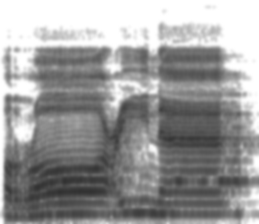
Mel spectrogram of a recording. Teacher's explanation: یہاں را کو پورا ادا کرتے ہوئے الف مدہ کی وجہ سے کھینچ کر ادا کریں گے۔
